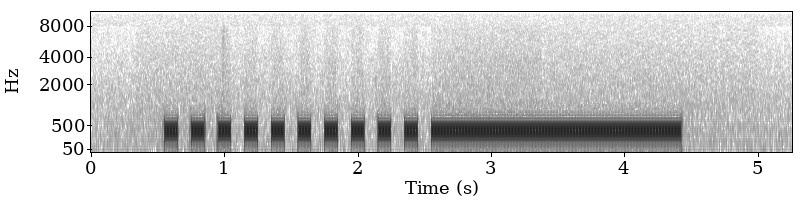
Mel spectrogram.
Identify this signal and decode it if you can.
Telephone call progress tone (North American plan), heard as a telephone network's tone, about 350, 440 Hz, 0.1 s on and 0.1 s off. Stutter dial tone.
